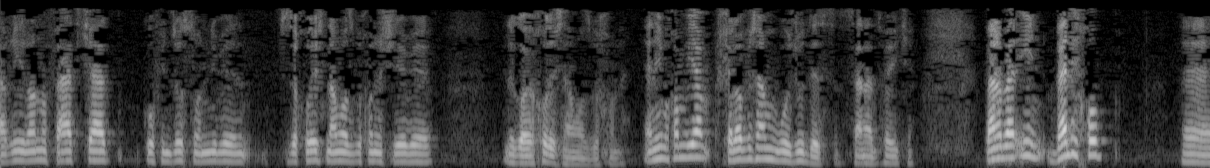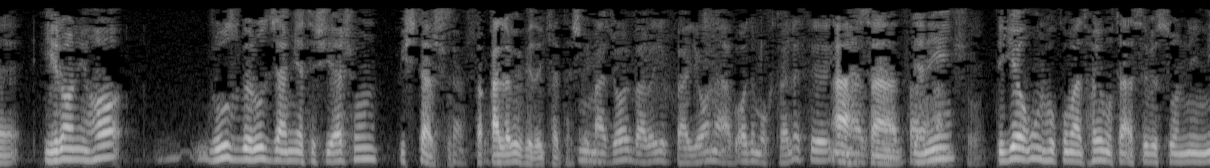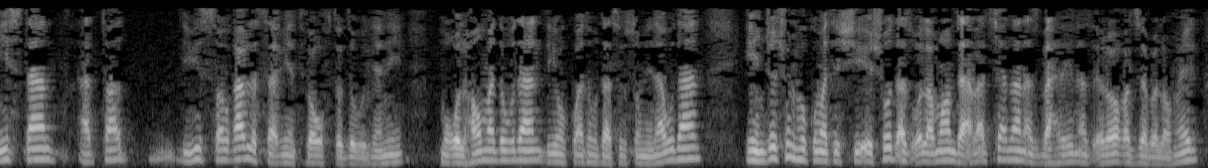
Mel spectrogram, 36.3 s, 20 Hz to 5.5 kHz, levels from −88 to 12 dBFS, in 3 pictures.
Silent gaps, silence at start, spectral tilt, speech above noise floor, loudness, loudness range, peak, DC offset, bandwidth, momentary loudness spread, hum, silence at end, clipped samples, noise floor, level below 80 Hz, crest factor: none; 0 s; -9 dB/octave; 37 dB; -23 LUFS; 5 LU; 0 dBFS; under 0.1%; 5 kHz; 12 LU; none; 0.1 s; under 0.1%; -60 dBFS; -66 dBFS; 22 dB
